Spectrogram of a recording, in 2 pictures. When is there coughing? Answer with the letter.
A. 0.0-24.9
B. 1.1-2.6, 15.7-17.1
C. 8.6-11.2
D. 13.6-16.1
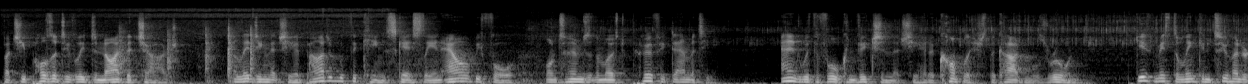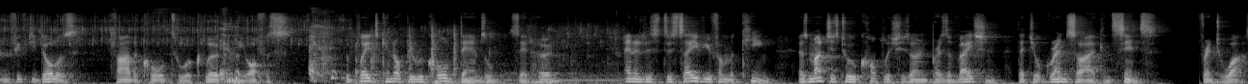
D.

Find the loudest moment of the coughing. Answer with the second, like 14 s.
15 s.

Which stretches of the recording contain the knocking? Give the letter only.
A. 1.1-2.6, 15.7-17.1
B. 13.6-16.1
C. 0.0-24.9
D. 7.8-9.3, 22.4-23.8
A.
